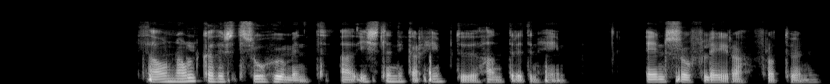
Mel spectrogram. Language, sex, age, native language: Icelandic, male, 20-29, Icelandic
